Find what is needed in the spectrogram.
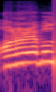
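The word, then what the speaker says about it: honourable: দেখলা আমি তোমাদের বলছিলাম এটা যদি উচ্চারণ কর এটা হয় যে অনারেবলঅনারেবল তোমরা অনেকে কি করবা জান অনেকে চোখ বন্ধ করে এর আগে এন বসা দিবা তোমাদের যে টেন্ডেন্সি আমি বলি এখানে কিন্তু এন হবে না ঠিক আছে কেন এন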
